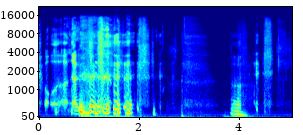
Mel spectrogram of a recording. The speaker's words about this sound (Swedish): Som en rap gjorde nyss.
